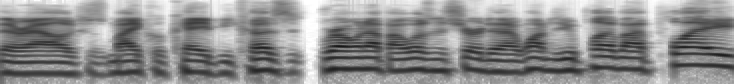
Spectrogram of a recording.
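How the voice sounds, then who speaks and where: The tone is bright and sharp, in a Long Island accent. The pace is very fast. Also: man. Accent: New York, Long Island. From Long Island, New York. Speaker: sports radio host. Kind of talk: casual interview.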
